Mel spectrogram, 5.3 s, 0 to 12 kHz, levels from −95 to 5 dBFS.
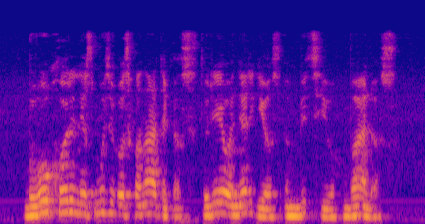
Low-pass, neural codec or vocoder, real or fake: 7.2 kHz; none; real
